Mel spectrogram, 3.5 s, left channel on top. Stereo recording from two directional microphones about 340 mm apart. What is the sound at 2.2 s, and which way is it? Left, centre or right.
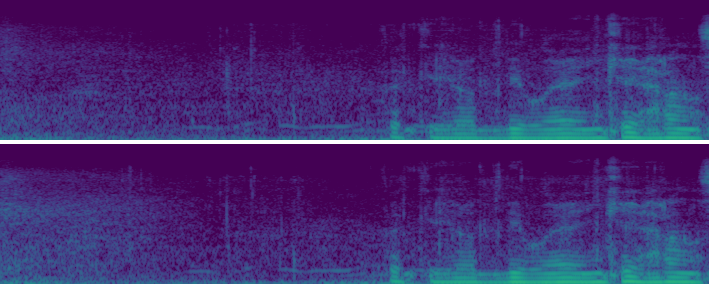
Speech, centre.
